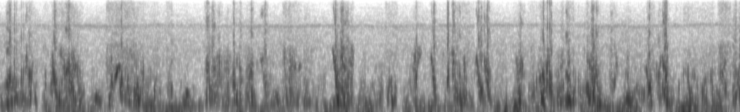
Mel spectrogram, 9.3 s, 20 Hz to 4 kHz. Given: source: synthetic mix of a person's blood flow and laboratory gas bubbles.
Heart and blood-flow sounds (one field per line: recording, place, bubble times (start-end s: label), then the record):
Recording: Doppler ultrasound of blood flow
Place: precordium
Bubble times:
0.05-0.51 s: bubbles
0.53-1.07 s: bubbles
1.33-2.04 s: bubbles
2.08-2.17 s: bubbles
2.54-3.40 s: bubbles
3.52-3.96 s: bubbles
4.13-4.43 s: bubbles
4.69-4.98 s: bubbles
5.14-5.28 s: bubbles
5.36-6.19 s: bubbles
6.42-7.54 s: bubbles
7.60-7.74 s: bubbles
7.96-9.26 s: bubbles
From the record:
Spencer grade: 4 (maximum detectable bubble signal sounding continuously throughout systole and diastole of every cardiac period, and overriding the amplitude of the normal cardiac signals)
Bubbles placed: only in the low amplitude regions of the cardiac cycle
